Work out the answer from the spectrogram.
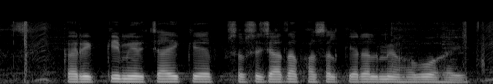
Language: Magahi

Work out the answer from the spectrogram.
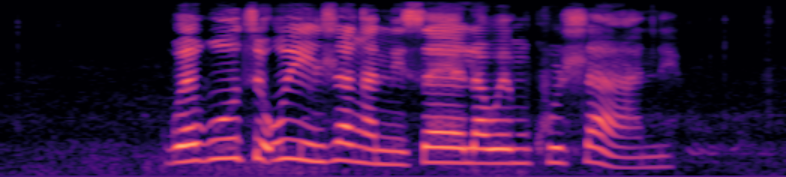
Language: Swati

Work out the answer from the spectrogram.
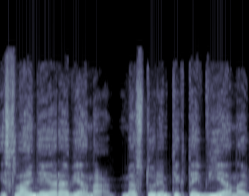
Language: Lithuanian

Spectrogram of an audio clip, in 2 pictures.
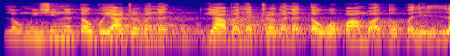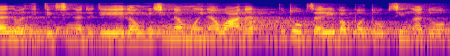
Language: Manipuri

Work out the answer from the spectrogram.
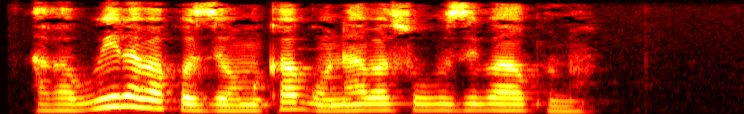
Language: Ganda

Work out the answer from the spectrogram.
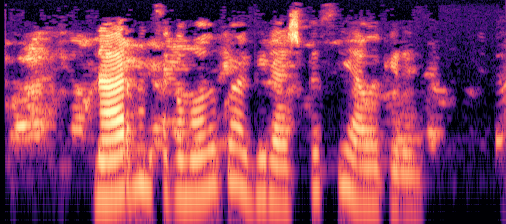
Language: Basque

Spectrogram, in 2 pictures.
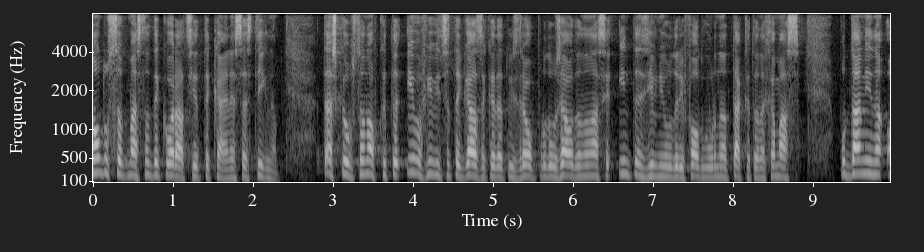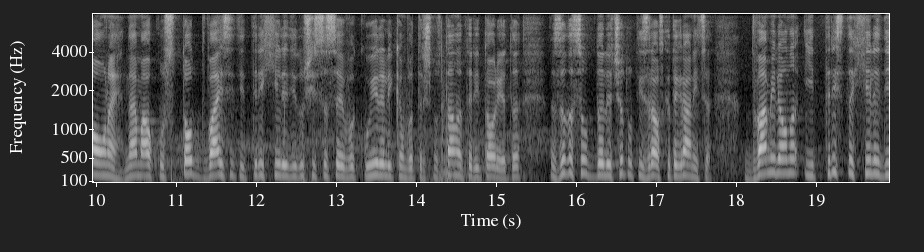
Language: Bulgarian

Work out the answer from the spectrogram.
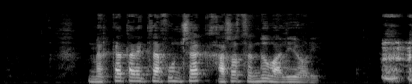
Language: Basque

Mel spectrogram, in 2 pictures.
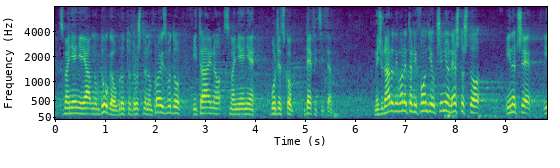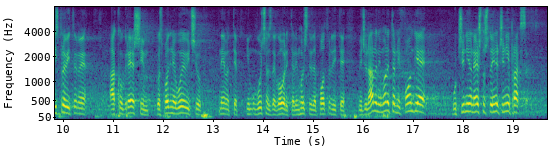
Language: Serbian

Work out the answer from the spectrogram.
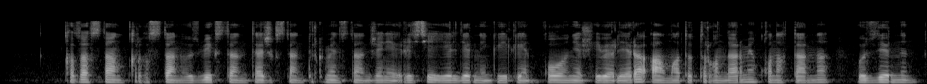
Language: Kazakh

